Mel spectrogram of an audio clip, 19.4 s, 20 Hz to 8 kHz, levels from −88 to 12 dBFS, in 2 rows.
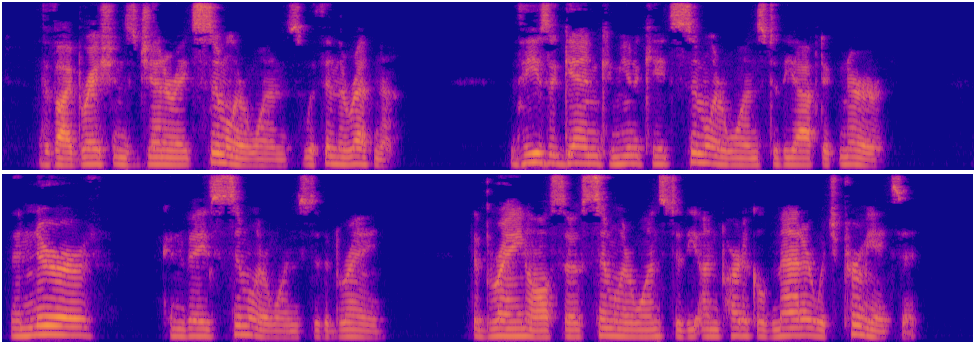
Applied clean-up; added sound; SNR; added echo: none; none; none; none.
